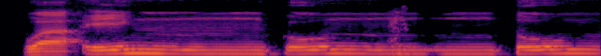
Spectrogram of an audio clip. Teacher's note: kuntum ikhfa ya nun sukun bertemu dengan huruf kaf bacaan ikhfa nun sukun bertemu dengan huruf ta juga ikhfa dibaca samar-samar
